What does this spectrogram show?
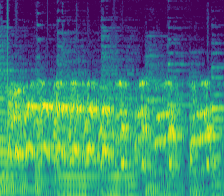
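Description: A rooster clucks and squawks loudly for a couple of seconds, a busy run of harsh, overlapping calls with no voices alongside.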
